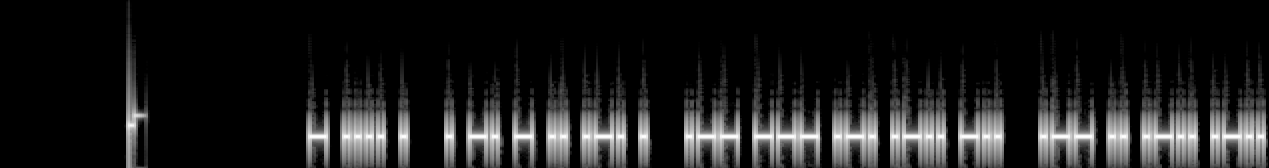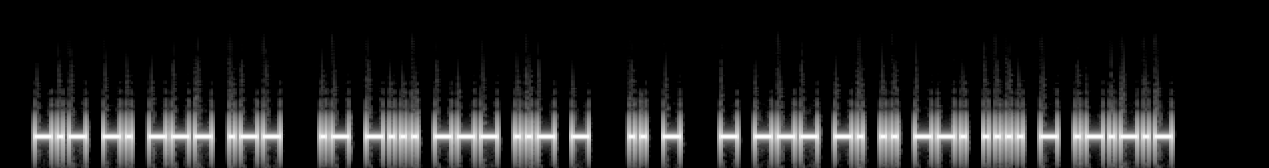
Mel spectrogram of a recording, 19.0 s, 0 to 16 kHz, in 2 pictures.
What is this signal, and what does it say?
Morse code, heard as a keyed tone, about 28 wpm, 700 Hz. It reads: THE ENTIRE WORLD WILL KNOW ABOUT IT TONIGHT.
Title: Sentences from Top 1000 Words - Review Part 5 - 28wpm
